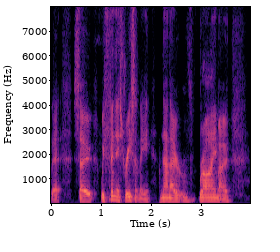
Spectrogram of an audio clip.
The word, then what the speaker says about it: NaNoWriMo: you want with it so we finished recently nanowrimo which obviously is a difficult challenge it's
